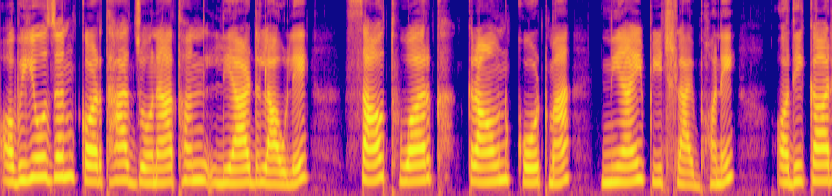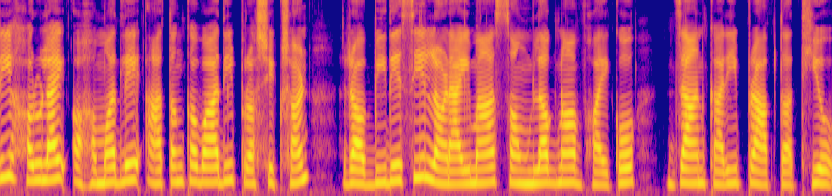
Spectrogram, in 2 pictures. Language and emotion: Nepali, neutral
